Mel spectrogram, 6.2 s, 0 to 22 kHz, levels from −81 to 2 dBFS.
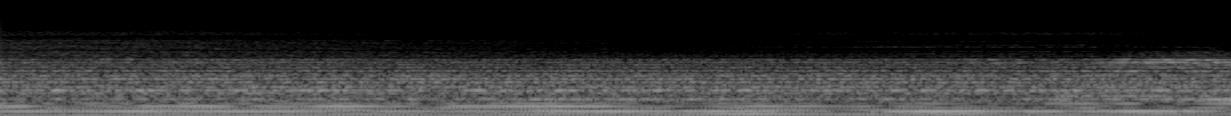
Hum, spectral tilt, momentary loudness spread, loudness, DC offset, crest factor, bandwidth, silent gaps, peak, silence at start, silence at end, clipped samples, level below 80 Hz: none; -8 dB/octave; 3 LU; -34 LUFS; under 0.1%; 14 dB; 7.6 kHz; none; -20 dBFS; 0 s; 0 s; under 0.1%; -44 dBFS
